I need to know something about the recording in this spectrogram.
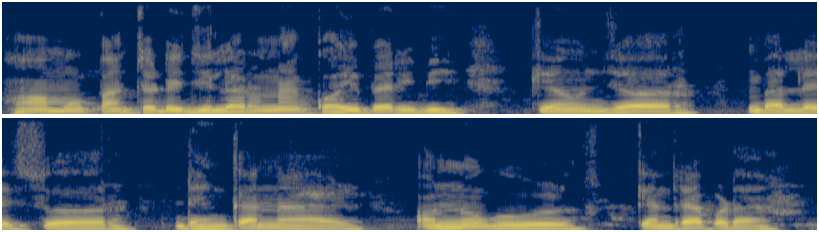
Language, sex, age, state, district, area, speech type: Odia, male, 18-30, Odisha, Kendujhar, urban, spontaneous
